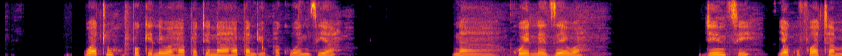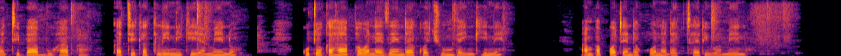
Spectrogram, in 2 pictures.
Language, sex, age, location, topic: Swahili, female, 25-35, Wajir, health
